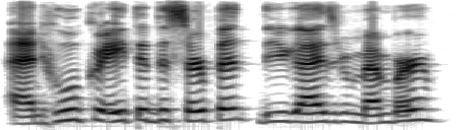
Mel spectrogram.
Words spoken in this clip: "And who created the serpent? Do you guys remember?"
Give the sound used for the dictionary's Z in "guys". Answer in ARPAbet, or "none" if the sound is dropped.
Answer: Z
